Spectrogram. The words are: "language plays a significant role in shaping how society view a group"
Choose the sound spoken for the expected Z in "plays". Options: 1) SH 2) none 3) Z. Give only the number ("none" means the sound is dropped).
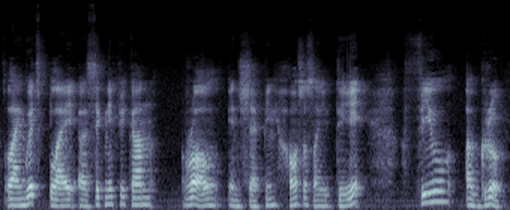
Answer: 2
